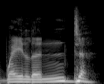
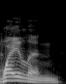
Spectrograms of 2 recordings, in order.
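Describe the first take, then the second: First: The name ends with a clear D sound. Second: The name ends without a D sound. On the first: The speaker calls it wrong. "pronouncing it with a D" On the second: The speaker calls it right. "no D on the end"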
